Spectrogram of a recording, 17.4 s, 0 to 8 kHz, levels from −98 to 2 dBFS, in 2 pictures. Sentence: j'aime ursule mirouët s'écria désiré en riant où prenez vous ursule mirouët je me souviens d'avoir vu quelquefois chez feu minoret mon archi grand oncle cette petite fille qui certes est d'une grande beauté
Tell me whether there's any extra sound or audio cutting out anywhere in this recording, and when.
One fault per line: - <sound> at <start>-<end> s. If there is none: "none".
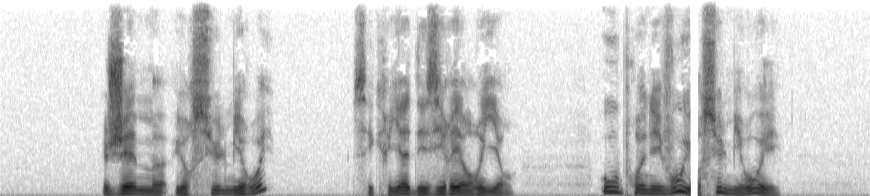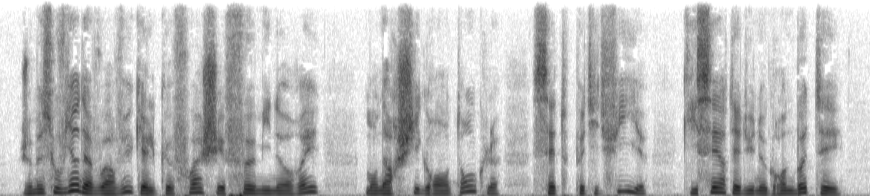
- dropout at 6.9-7.0 s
